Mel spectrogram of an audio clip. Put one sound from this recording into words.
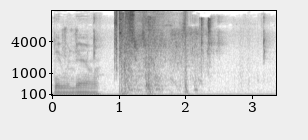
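A shot cracks against rock.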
